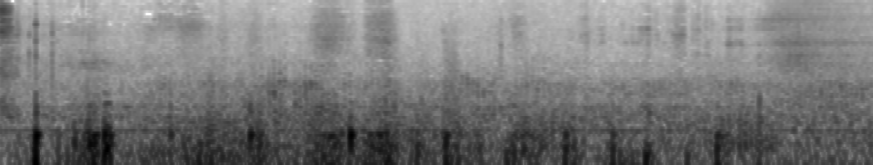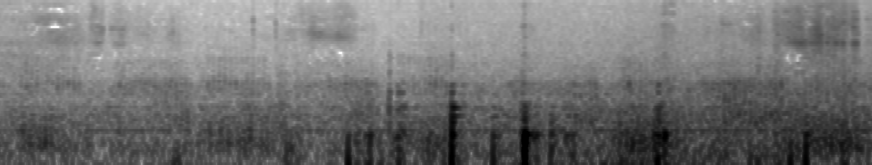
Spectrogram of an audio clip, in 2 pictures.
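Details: ['Cat purring during brushing, a quiet low rumble with irregular pulses and occasional sharper brushing or handling noises.']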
